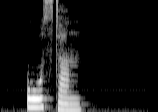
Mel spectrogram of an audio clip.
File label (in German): "ostern", German; phonetic script grouped consonants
